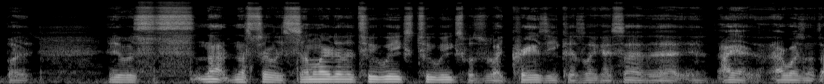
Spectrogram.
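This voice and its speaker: Low-voiced man rambling reflectively, some background noise. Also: fairly bright tone. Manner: halting and reflective, with repeated words and trailing asides. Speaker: vlogger sharing a personal testimony. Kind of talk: rambling, informal monologue recounting personal experiences.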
